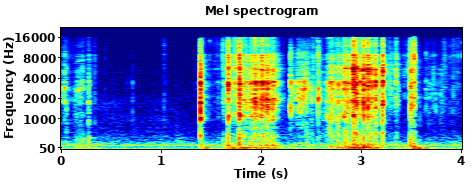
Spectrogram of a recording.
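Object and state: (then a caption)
Dry bar soap being scraped. A small metal blade scrapes curls off the face of a solid, palm-sized orange bar of varnished dry soap held in the hand. After a quiet start, crisp, bright scraping and crackling strokes come in short bursts. There is very little low end, and each stroke stops dry with almost no ring.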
